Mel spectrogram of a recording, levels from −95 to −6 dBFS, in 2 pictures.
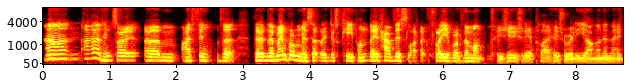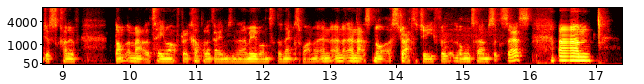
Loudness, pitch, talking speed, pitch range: -24 LUFS, 120 Hz, 250 wpm, 110-145 Hz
